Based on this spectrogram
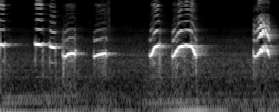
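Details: Male cockatiel song of spaced whistles: a flat held note, then short chirps and arched, rising-falling slurs separated by pauses, with a soft low hum in the background.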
